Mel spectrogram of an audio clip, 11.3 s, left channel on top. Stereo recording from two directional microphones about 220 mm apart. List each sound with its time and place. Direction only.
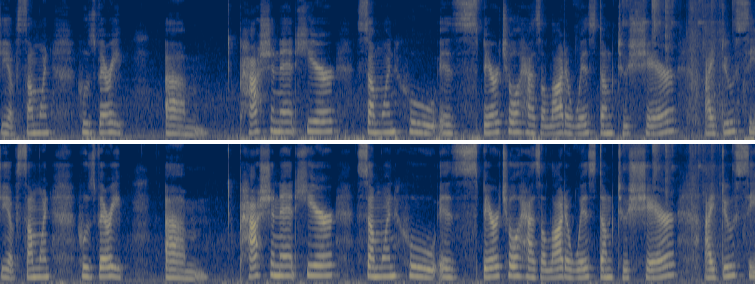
0.0 s speech: 45° right (ahead or behind)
